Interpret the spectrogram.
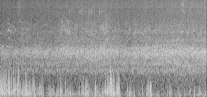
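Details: Migrating skein of geese passing over Ormskirk Moss, Lancashire: many honks overlap in a steady, irregular chorus, with louder clusters near the start and middle, over constant background hiss, ending abruptly.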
